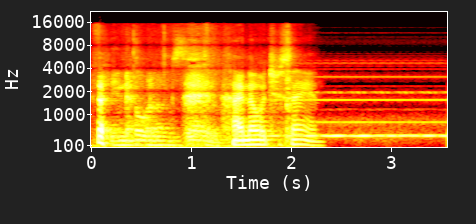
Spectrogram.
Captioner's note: laughing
